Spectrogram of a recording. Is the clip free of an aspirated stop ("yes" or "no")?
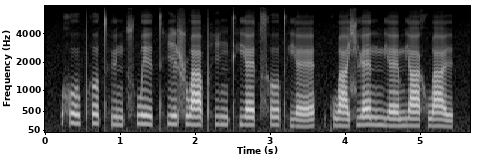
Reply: no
